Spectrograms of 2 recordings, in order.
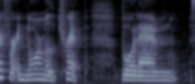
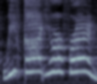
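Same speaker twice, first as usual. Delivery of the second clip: much higher, loud, slow call; hillbilly calling out to the kids; calling across water; 8 dB louder, much slower than usual. Retold or imitated. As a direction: shout it across the lake.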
